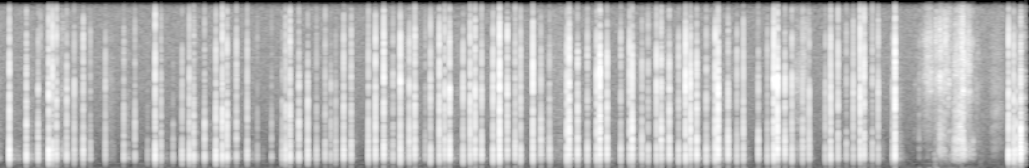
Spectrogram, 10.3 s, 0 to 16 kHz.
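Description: Long nails rapidly tap a closed, flat, rectangular black cardboard lipstick palette box held upright. The result is a dense stream of short, dry, bright clicks with a papery tone around 1.4 kHz. Near the end, the tapping briefly gives way to a softer scratchy swell.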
